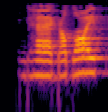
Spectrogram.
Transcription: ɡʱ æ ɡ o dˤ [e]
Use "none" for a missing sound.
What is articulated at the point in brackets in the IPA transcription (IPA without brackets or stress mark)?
e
